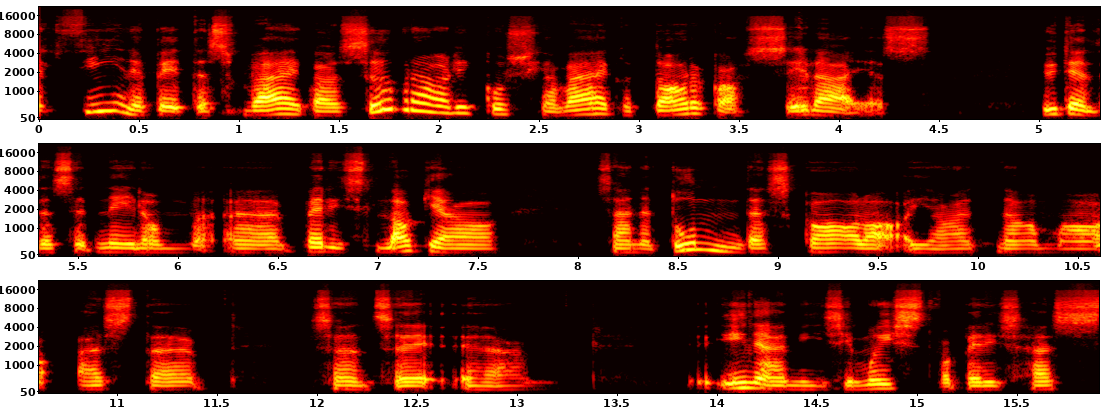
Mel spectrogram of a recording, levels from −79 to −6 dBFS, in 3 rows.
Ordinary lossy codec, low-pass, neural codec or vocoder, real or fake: Opus, 24 kbps; 19.8 kHz; vocoder, 44.1 kHz, 128 mel bands, Pupu-Vocoder; fake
